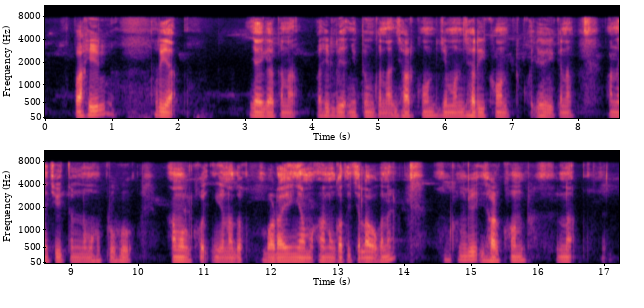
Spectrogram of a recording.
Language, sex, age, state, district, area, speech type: Santali, male, 30-45, West Bengal, Jhargram, rural, spontaneous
